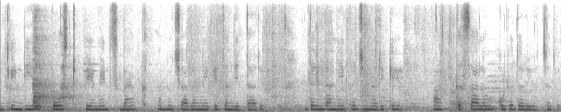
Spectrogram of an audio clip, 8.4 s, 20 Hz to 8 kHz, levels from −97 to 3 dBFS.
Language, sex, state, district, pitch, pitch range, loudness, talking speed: Kannada, female, Karnataka, Shimoga, 235 Hz, 230-245 Hz, -34 LUFS, 100 wpm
